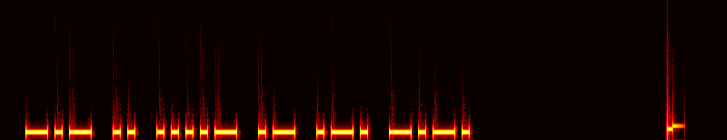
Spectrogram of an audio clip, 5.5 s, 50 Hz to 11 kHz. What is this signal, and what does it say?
Morse code, heard as a keyed tone, about 22 wpm, 700 Hz. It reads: KI4ARC
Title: USA Callsign DE Callsign 22wpm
